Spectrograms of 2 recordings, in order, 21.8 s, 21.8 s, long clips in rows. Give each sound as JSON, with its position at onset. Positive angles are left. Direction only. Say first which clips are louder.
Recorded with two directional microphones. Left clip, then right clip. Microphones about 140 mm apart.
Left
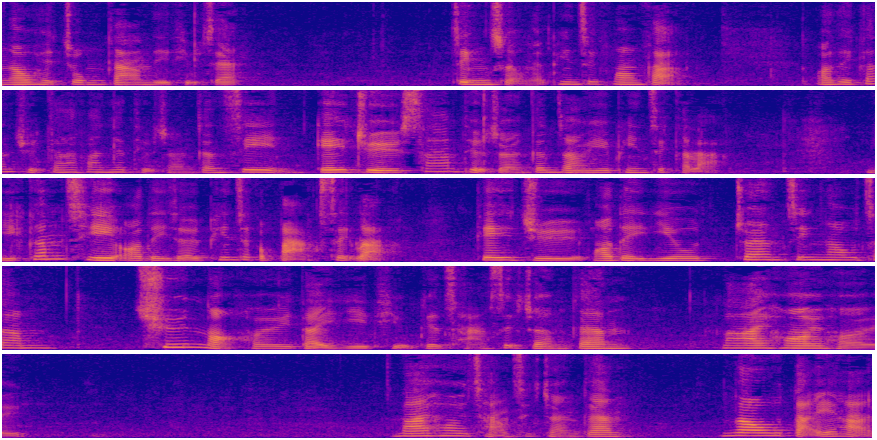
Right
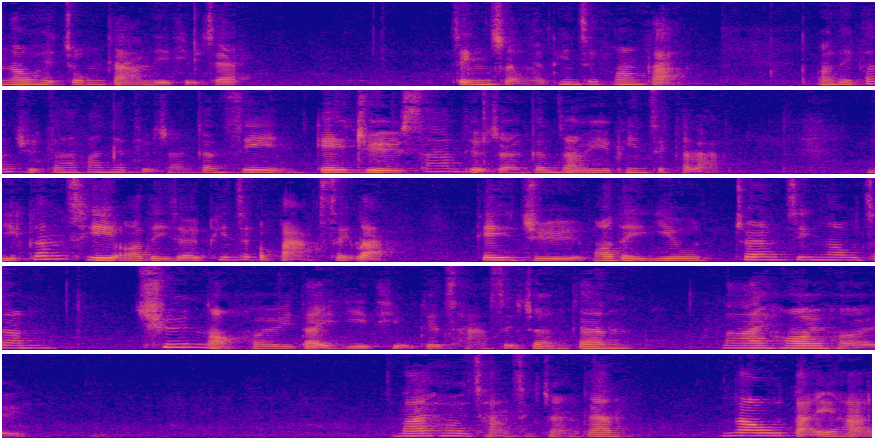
{"t": 0.0, "sound": "speech", "louder": "left 3 dB", "side_deg": 40}
{"t": 2.2, "sound": "speech", "louder": "left 3 dB", "side_deg": 40}
{"t": 19.4, "sound": "speech", "louder": "left 5 dB", "side_deg": 35}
